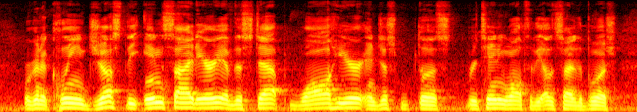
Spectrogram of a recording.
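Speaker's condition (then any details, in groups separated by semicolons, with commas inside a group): No condition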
